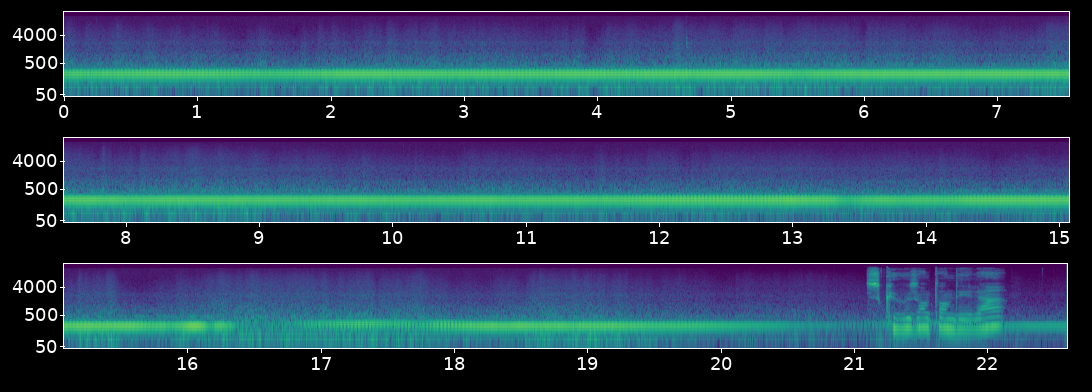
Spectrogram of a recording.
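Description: Wind moaning through pipes in Bolivia makes a steady, hollow low drone with a breathy rush. It holds loud and unbroken for about twenty seconds, swells slightly, then dips before a brief wavering whistle at the end.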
